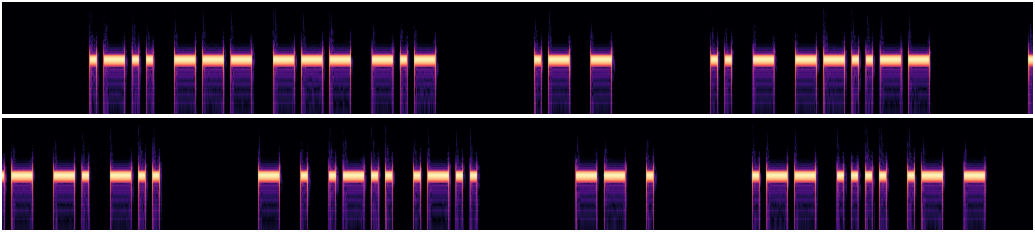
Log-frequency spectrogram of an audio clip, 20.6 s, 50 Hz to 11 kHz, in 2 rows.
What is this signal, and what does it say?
Morse code, heard as a keyed tone, about 17 wpm, 700 Hz. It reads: LOOK AT IT, AND TELL ME WHAT
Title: 2x Word-Spacing - Sentences from Top 200 Words - 17wpm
